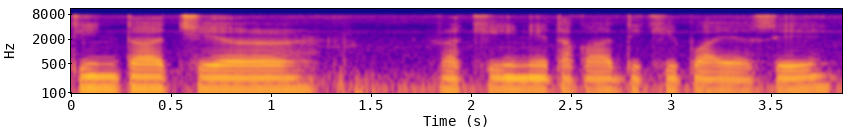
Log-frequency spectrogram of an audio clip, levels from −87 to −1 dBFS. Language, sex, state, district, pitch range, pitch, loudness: Nagamese, male, Nagaland, Dimapur, 110-115 Hz, 115 Hz, -19 LUFS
